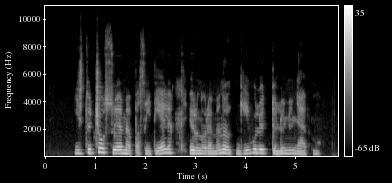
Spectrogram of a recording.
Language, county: Lithuanian, Vilnius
